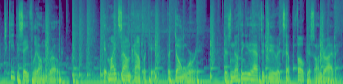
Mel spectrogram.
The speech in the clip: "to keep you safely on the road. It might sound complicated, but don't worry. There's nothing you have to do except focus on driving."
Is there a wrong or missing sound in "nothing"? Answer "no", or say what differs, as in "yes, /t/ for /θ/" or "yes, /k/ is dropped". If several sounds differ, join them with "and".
no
